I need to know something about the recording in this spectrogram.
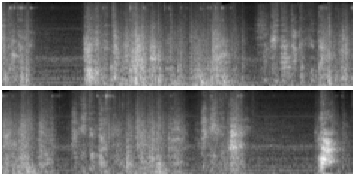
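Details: Retired racing greyhound in bed, making breathy, huffing bursts in loose rows about a second apart, with short quiet pauses between groups, ending in one brief, sharp, squeaky note.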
